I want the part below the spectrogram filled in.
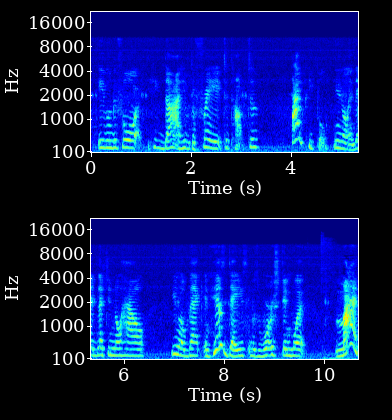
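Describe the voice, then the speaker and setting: Noticeable background noise and audible room echo around a woman's fairly slow pace. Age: 60s. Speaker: interviewee. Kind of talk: testimony. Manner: halting.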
